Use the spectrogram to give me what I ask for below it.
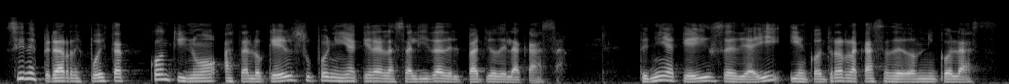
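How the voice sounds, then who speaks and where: A man, reading a children's story aloud as an expressive storyteller. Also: mid-range voice, normal speed, smooth, highs cut off. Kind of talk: audiobook narration.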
